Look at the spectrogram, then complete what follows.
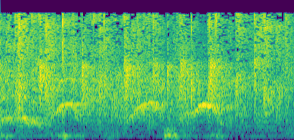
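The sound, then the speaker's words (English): A comedy show audience applauds steadily as a comedian comes back to the stage, a dense, even wash of many hands clapping with no break, with a few faint whoops and shouts rising through it. “And keep that applause going as he comes back to the stage.”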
